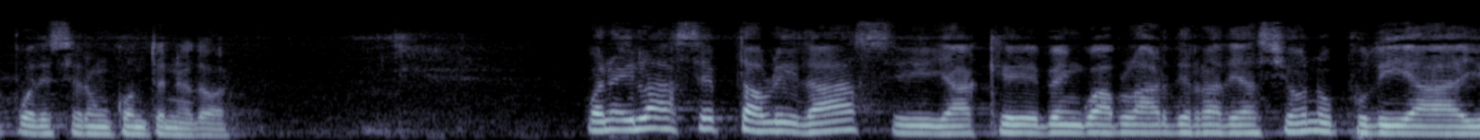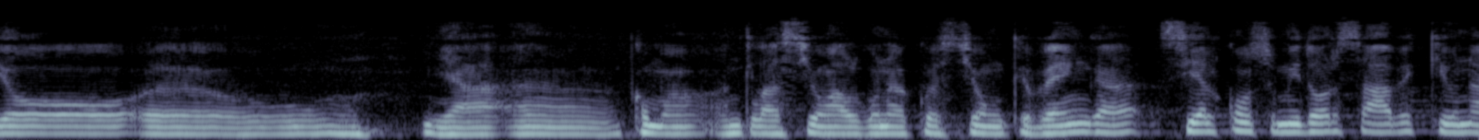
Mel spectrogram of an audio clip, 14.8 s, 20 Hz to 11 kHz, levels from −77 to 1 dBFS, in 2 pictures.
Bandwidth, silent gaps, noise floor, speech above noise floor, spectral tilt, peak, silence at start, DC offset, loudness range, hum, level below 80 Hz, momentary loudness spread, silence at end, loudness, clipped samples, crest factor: 7.2 kHz; none; -60 dBFS; 34 dB; -7.5 dB/octave; -10 dBFS; 0 s; under 0.1%; 4 LU; none; -64 dBFS; 5 LU; 0 s; -27 LUFS; under 0.1%; 16 dB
